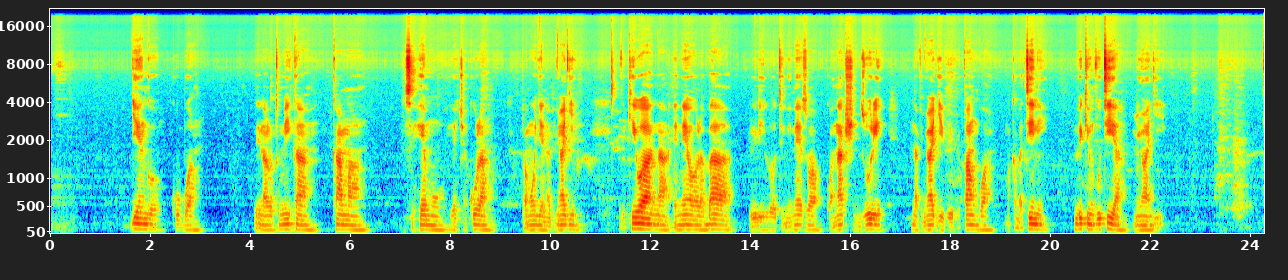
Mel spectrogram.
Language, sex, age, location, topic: Swahili, male, 25-35, Dar es Salaam, finance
